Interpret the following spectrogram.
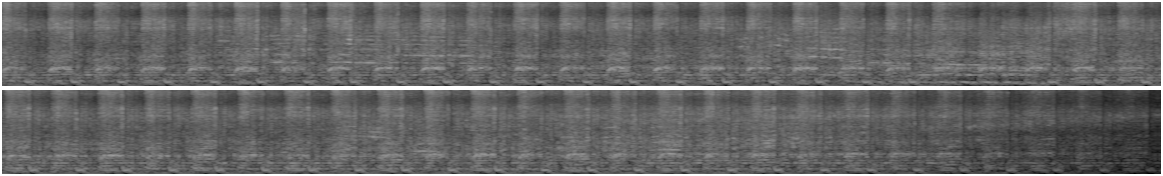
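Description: Electronic dance music from a DJ mix with a steady beat, fading out near the end.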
